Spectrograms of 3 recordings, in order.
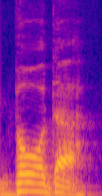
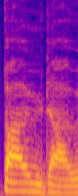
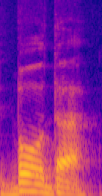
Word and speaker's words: Bodø: I learned how to pronounce it properly. Borda. I'm not right there. But better than saying Bodo, isn't it? It's not Lord of the Rings. It's Borda.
